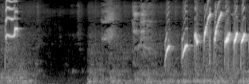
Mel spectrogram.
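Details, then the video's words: Gacor full isian song of a greater green leafbird, a pancingan lure: one loud whistle, a pause, soft buzzy notes, then quick rising whistled phrases that speed into a loud repeated chatter. "PANCINGAN CUCAK IJO GACOR FULL ISIAN"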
